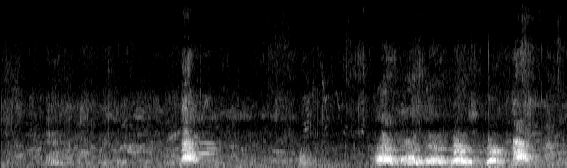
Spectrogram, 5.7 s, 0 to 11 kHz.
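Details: Border Collie named Alde competing in a Rally-Obedience G1 class trial: one sharp bark, a pause, then a quick burst of five barks near the end, over faint background talk.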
